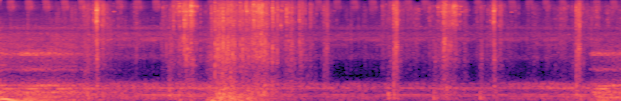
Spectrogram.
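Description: Armoured footsteps clink and scrape on stone.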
